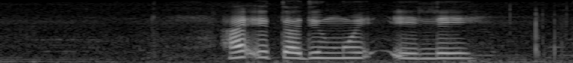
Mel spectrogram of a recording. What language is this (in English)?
Southern Sotho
